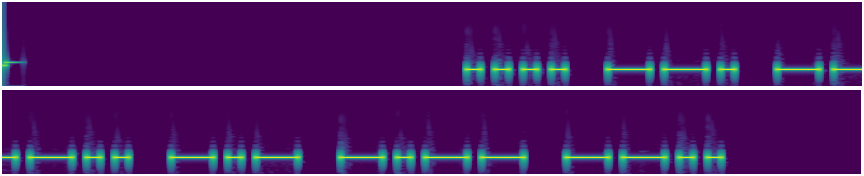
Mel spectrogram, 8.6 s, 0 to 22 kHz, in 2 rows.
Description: Morse code, heard as a keyed tone, about 17 wpm, 700 Hz. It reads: HG8KYZ
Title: DXCC-100 Call Signs - 6 Characters - Repeated 2x - 17wpm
